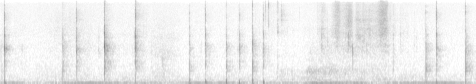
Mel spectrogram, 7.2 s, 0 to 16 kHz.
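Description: Fingertips and nails press the buttons and tap the shell of a hollow black plastic gamepad held in both hands. About 17 sharp, dry clicks and taps ring out with a bright tone near 2 kHz, with a softer scratchy rustle in the middle. Each hit dies away almost instantly against a faint low hum.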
